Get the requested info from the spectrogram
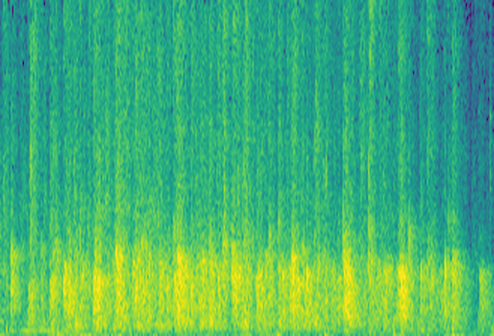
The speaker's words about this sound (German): Ähm, und da kann man auch mal klatschen, liebe Leute.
